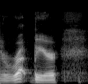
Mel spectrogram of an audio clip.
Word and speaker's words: root beer: I I I I apparently I've been saying it wrong this my my whole life it is it is rut beer so I'm going to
